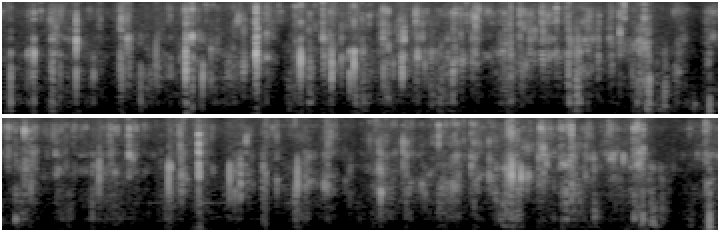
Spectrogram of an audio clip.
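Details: Mindy the Sheltie working through homemade food, giving a continuous patter of crunchy, clicking bites, fairly even in loudness across the whole few seconds.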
